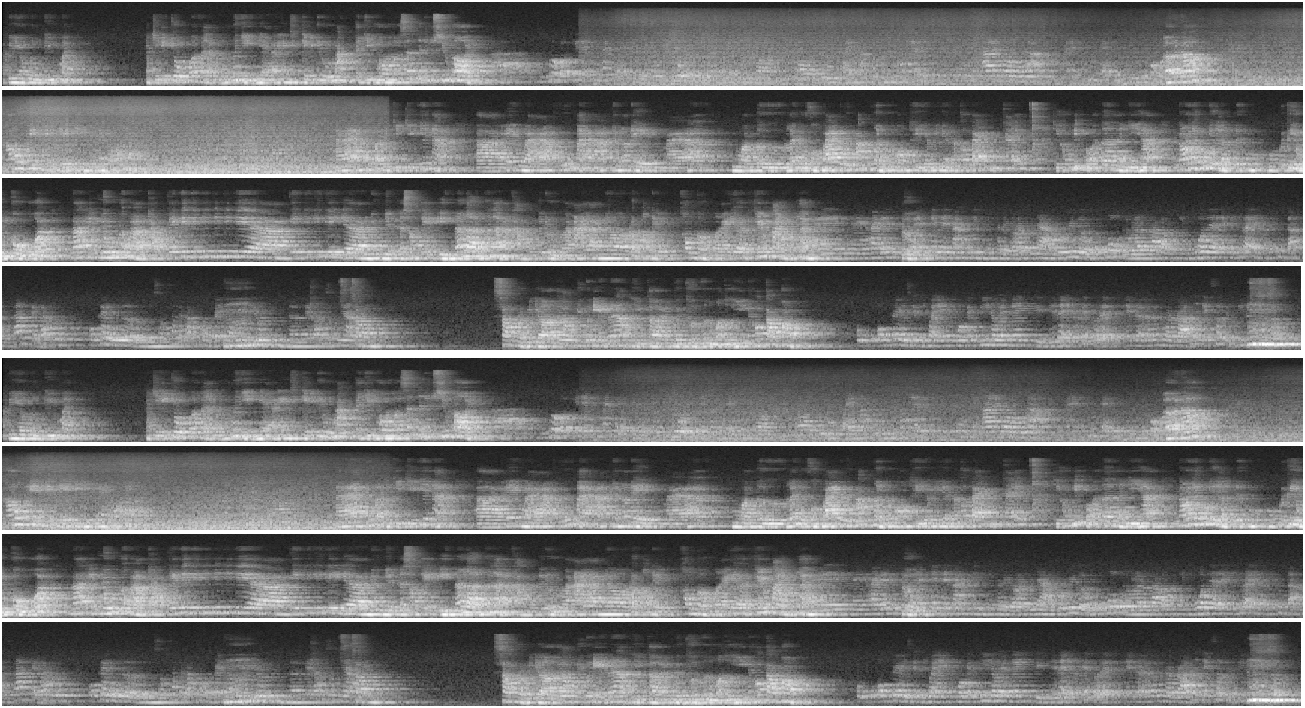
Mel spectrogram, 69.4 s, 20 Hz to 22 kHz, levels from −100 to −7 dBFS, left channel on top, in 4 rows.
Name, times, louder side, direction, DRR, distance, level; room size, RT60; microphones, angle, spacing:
voice 1, 0.1-0.9 1.9-6.3 15.5-16.1 17.3-19.1 20.2-20.3 21.8-45.5 46.7-46.9 55.0-55.4 56.7-57.1 58.6-62.7 68.6-69.1, right 1 dB, ahead, -10 dB, 1.1 m, -20 dB
voice 2, 6.5-15.9 17.4-18.1 18.4-21.3 33.0-33.8 35.8-36.0 42.6-43.6 45.4-52.9 53.2-57.0 63.4-69.1, equal, 15° left, -5 dB, 2.0 m, -30 dB
sound 1, 7.7-22.5, left 2 dB, 55° left, 0.5 m, -29 dB
9.1 x 3.1 x 4.1 m, 1.4 s
head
